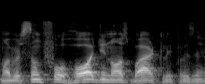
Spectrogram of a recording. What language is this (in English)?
Portuguese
